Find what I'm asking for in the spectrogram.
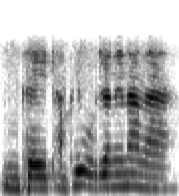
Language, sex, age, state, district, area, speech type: Bodo, female, 45-60, Assam, Kokrajhar, rural, conversation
